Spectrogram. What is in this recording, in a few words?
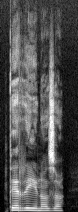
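"terrinos", lingua sarda, female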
